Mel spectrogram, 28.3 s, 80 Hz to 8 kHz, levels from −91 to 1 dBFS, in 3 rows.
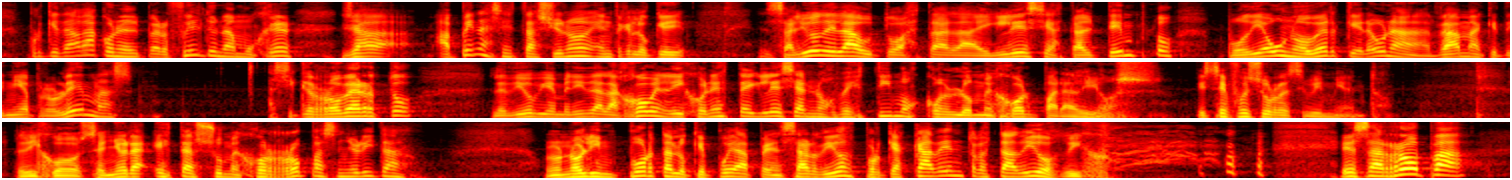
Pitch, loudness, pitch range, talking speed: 175 Hz, -25 LUFS, 150-210 Hz, 180 wpm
